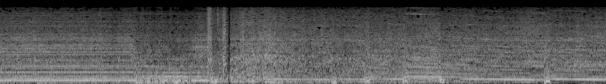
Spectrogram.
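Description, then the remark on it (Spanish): Carlos Sainz's Formula 1 car at the Las Vegas Grand Prix: a high, steady engine whine is broken by a sudden loud metallic bang as it hits a loose manhole cover on the circuit, then the engine keeps droning at a slightly shifting pitch. “Y resulta, mira, la alcantarilla ha sonado así, en el coche de Carlos Sainz.”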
